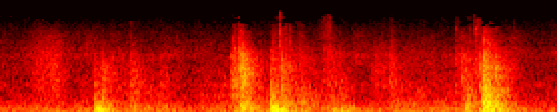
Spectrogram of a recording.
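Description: Several knocks and bumps from a wooden dresser's drawers and doors being opened and shut while clothes are pulled out, the loudest knock near the end.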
